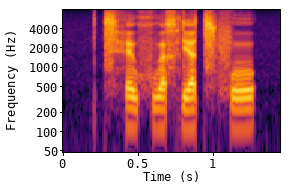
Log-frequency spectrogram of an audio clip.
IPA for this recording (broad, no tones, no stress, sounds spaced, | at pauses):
t͡sʰ ɛ xʷ a x ɾʲ a t͡s f o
